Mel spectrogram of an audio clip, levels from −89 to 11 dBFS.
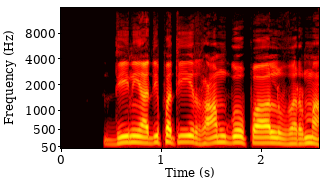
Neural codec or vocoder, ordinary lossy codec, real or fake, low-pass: none; none; real; 14.4 kHz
